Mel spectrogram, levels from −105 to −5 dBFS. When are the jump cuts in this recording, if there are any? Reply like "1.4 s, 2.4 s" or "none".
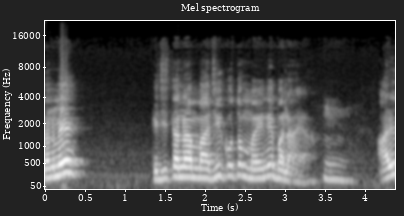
none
